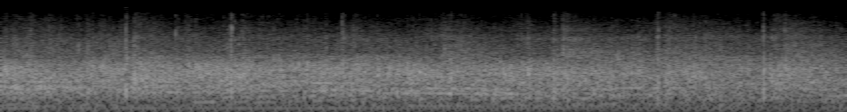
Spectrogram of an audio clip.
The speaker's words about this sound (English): Clap for him. Clap for him.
